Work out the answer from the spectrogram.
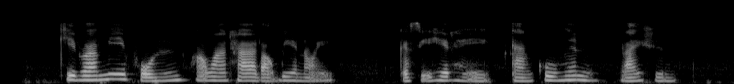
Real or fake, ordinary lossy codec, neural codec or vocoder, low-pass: fake; none; codec, 24 kHz, 6 kbps, HILCodec; 7.2 kHz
